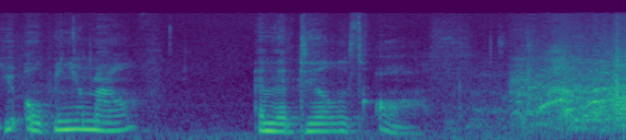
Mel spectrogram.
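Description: A young woman speaks playfully up close.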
